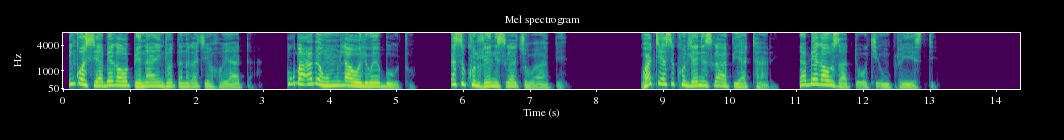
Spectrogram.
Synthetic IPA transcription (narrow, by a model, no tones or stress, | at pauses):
iŋkʼosijaβɛɣawɔb̥ʱɛnaindʱɔd̥ʱanaɣad̥ʒ̥ʱɛhɔjaːd̥ʱa | uɣuβaːβɛŋum̩lawoliweβuːtʰɔ | esikʰund͡ɮʱenisiɣad̥ʒ̥ʱɔwaːb̥ʱɛ | ɣwatʰiesikʰund͡ɮʱenisiɣaːb̥ʱiatʰa̰ɾi | jaβɛɣauzad̥ʱokʰium̩pʰʼriːstʼi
